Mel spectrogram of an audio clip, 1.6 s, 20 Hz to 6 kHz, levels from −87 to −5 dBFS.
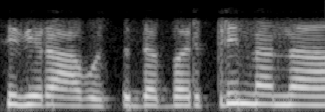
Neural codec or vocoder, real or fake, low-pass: none; real; 5.4 kHz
